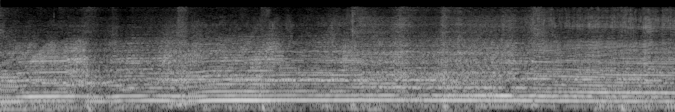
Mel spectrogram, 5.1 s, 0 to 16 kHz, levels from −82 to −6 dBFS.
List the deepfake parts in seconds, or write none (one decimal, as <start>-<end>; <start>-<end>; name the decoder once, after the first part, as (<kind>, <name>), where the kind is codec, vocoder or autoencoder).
0.5-1.4 (autoencoder, DAC-VAE); 2.7-4.0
